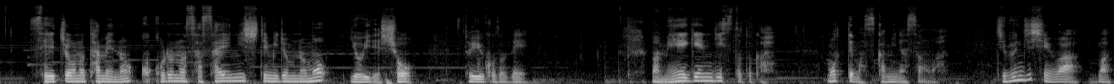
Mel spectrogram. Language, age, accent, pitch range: Japanese, 40-59, native, 110-145 Hz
